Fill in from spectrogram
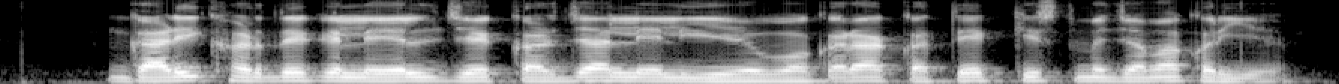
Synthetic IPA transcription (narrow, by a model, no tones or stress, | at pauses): ɡaːɽikʰəɾd̪ekeleːld͡ʒeːkəɾd͡ʒalelieʋəkɾakət̪eːkːɪst̪mẽd͡ʒəmakəɾieː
